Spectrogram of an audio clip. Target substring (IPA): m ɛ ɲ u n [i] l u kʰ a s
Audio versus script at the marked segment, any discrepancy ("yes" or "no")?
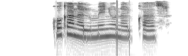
yes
